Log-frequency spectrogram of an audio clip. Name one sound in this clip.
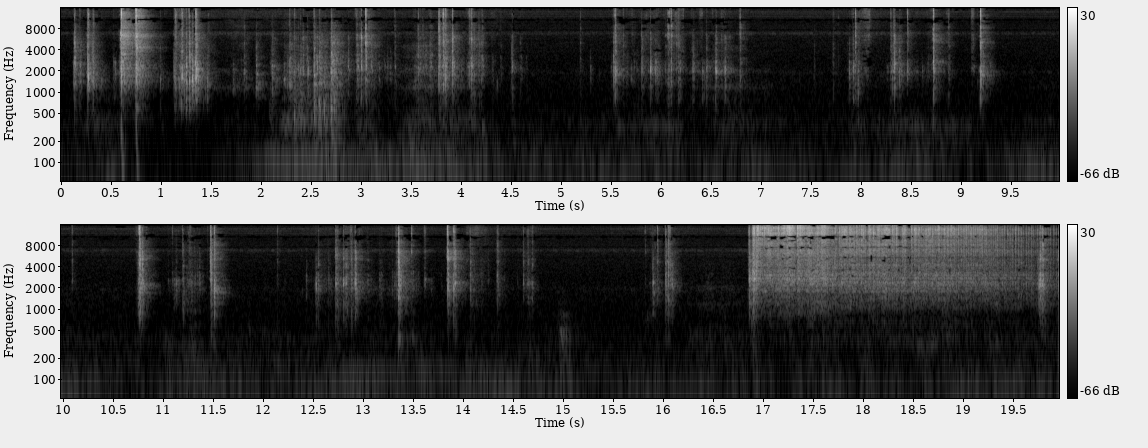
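Small plastic toy cars clatter and click.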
